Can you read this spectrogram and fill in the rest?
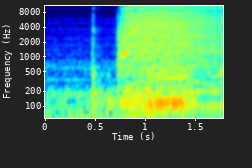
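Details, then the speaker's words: Bosch drill repaired after it stayed stuck in hammer/impact mode in every setting, tested in normal drill mode: motor spins up quickly to a smooth, steady high whine with no hammering rattle. Normal after repair. "Vamos botar para Furadeira"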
